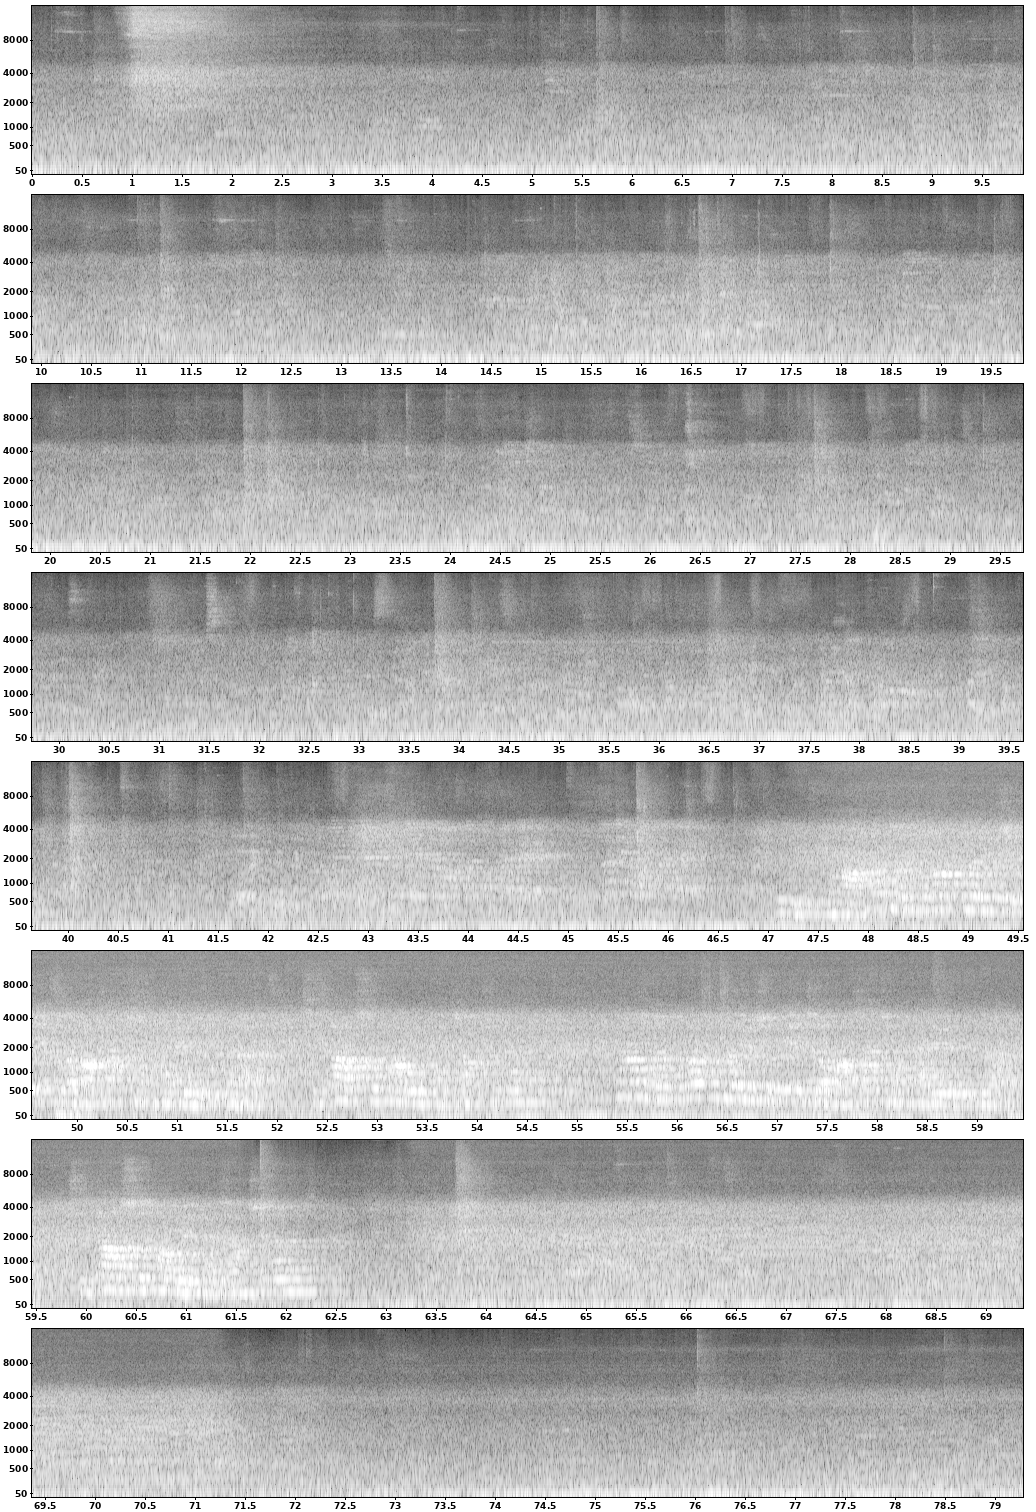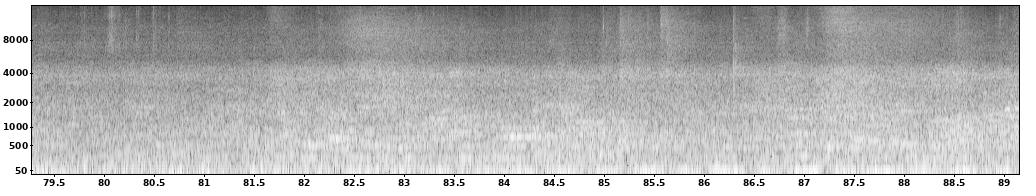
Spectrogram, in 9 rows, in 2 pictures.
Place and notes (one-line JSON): {"title": "臺中轉運站, East Dist., Taichung City - In the terminal lobby", "date": "2017-03-22 14:52:00", "description": "In the terminal lobby, Station information broadcast", "latitude": "24.14", "longitude": "120.69", "altitude": "83", "timezone": "Asia/Taipei"}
